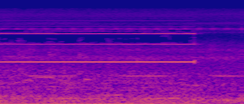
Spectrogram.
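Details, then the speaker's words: An SMD capacitor removed from a dead Ashley audio mixer (only the indicator lit) makes the multimeter hold a steady high beep for about a second and a half, showing a short; a good capacitor beeps only briefly. "Berbeda dengan kapasitor yang saya lepas dari mixer aslinya. Lihat, yang ini berbunyi bip."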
